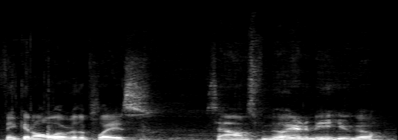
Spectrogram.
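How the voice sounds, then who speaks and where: Guy cohosting a late show, bragging and ribbing the guests, middle pitch. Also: fairly even intonation, a little fast, darkish tone. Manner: boastful, playfully argumentative, laughs often. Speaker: co-host of a late night show. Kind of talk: casual panel chat.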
